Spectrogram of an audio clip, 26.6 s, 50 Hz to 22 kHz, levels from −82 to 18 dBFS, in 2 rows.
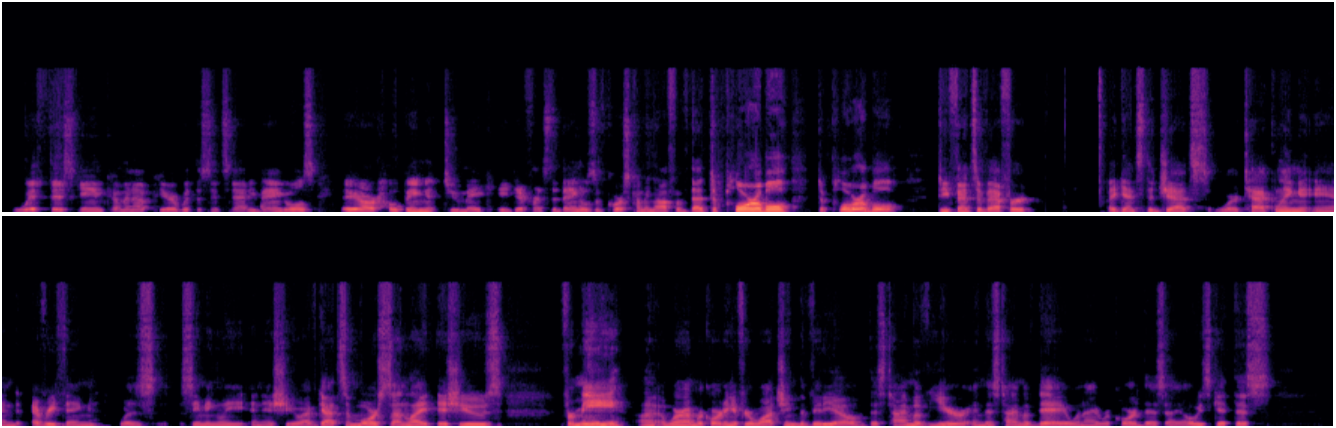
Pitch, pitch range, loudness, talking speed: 115 Hz, 105-125 Hz, -24 LUFS, 165 wpm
